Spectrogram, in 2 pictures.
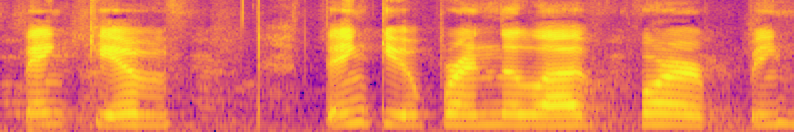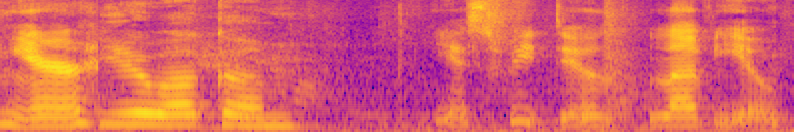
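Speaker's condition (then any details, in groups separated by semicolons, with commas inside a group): Cerebral palsy; affects muscles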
